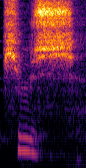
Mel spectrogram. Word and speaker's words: Pujo: The G in Pujo is pronounced like the S in measure. Pew, pew, puge, puge.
